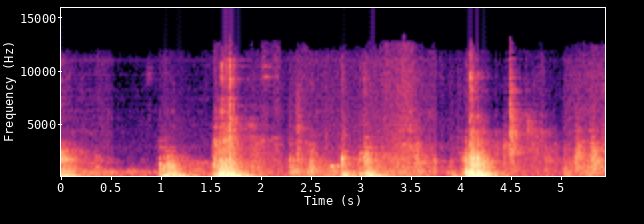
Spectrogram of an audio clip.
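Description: A woman speaks loudly and with agitation at close range.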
